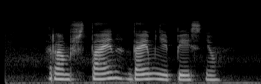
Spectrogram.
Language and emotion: Russian, neutral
